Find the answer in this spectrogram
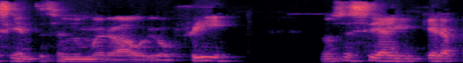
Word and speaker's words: phi: El número áureo o número phi se pronuncia phi y así se pone con PHI.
